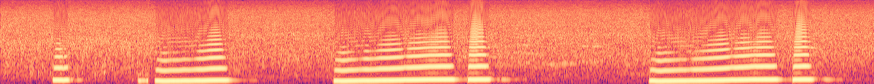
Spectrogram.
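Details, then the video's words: Siamang giving a regular run of three long, steady hoots that rise gently in pitch, each closed by a short sharp note, about every three seconds. "Suara Siamang"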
